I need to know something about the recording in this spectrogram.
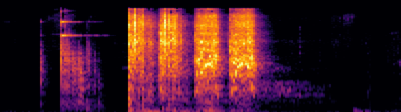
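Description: An impact wrench rattles in short bursts.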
